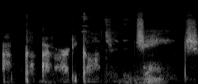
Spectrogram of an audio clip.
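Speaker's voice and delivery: very hushed, very quiet whisper. Retelling a remark made to a friend's mom's best friend: imitating own whisper. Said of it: "I was whispering to her".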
